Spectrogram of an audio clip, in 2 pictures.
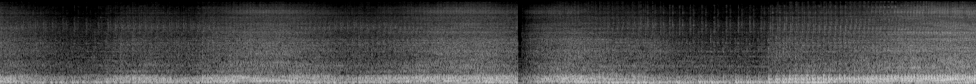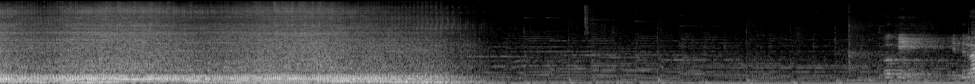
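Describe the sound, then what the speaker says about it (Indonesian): Yamaha Jupiter Z motorcycle engine running roughly, a loud uneven mid-pitched drone with fluctuating revs for about fourteen seconds, then dropping to a quieter idle, with someone talking over it. "Yang kedua, suara mesin lebih kasar."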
